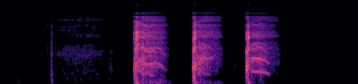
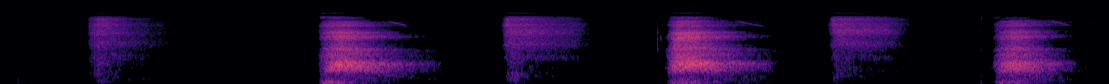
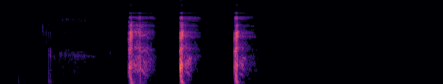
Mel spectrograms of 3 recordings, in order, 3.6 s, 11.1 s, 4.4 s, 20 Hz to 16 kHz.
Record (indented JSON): {
  "three_cough_length": "3.6 s",
  "three_cough_amplitude": 12432,
  "three_cough_signal_mean_std_ratio": 0.28,
  "exhalation_length": "11.1 s",
  "exhalation_amplitude": 4071,
  "exhalation_signal_mean_std_ratio": 0.38,
  "cough_length": "4.4 s",
  "cough_amplitude": 16837,
  "cough_signal_mean_std_ratio": 0.16,
  "survey_phase": "beta (2021-08-13 to 2022-03-07)",
  "age": "18-44",
  "gender": "Male",
  "wearing_mask": "No",
  "symptom_none": true,
  "smoker_status": "Never smoked",
  "respiratory_condition_asthma": true,
  "respiratory_condition_other": false,
  "recruitment_source": "REACT",
  "submission_delay": "6 days",
  "covid_test_result": "Negative",
  "covid_test_method": "RT-qPCR",
  "influenza_a_test_result": "Negative",
  "influenza_b_test_result": "Negative"
}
